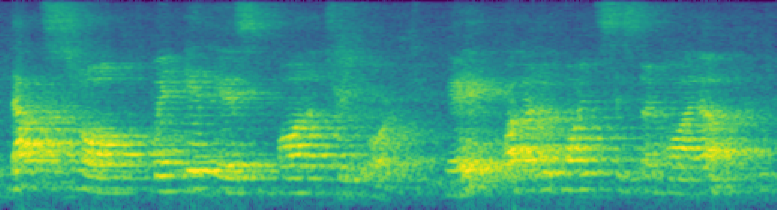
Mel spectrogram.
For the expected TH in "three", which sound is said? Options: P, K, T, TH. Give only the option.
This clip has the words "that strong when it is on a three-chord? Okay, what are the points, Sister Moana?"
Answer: T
